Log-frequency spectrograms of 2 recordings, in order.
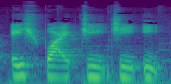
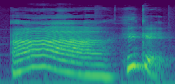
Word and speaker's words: hygge: How do we actually pronounce the word Hygge? Hygge.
